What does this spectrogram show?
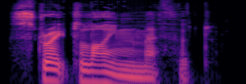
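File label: "straight-line method", British English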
